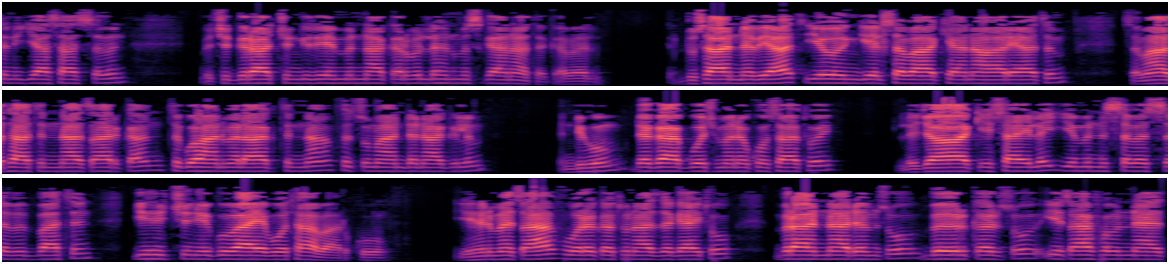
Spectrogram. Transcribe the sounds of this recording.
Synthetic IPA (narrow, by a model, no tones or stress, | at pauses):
t̪ʰɨnɨjːasasːəβɨn | bət͡ʃɪɡːɨɾat͡ʃːɪnɡize̞jɛmːɨnːakʼəɾβɨlːɨhɨnmɨsɡanat̪ʰəkʼə̰βəl | kʼɨd̪ːusanːəβjat̪jɛwɔŋɡe̞lsəβakʰejanəhaɾijat̪ʰɨm | sɨmat̪ʰat̪ɨnːasʼaɾkʼant̪ʰɨɡohanməlak̚t̪ɨnːafɨsʼumand̪ənaɡɨlɨm | ʔɨnd̪ihumd̪əɡaɡo̞t͡ʃːmənəkʰo̞sat̪woj | lɨd͡ʒawakʼesajləjːɛmːɨnːɨsəβəsːəβɨbːat̪ʰɨn | jɪhɨt͡ʃːɪnjɛɡuβaje̞βo̞t̪ʰaβa̰ɾkʰu | jɪ̰hɨnməsʼhafwɔɾəkʼət̪ʰunazːəɡajt̪ʰo̞ | bɨɾaɨnːad̪əmsʼo̞bɨʔɨɾkʼəɾsʼo̞jɛsʼafəwɨnːaj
